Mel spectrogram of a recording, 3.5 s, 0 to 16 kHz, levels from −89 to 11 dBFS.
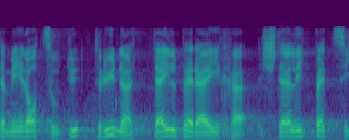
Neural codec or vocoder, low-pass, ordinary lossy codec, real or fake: none; 7.2 kHz; none; real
